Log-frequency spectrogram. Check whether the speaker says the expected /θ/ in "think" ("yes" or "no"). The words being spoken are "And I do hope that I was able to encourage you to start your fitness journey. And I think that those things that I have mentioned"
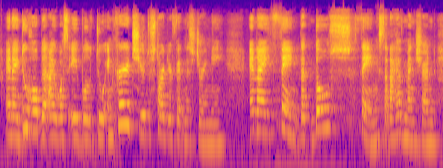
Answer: yes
